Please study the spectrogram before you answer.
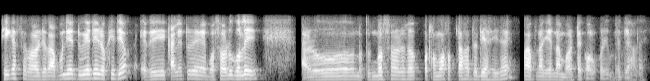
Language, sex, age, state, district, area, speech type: Assamese, male, 30-45, Assam, Charaideo, urban, conversation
